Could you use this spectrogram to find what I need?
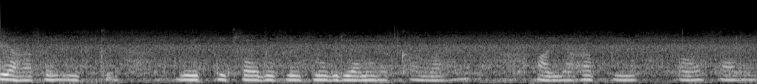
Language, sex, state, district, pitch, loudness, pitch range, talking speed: Hindi, female, Bihar, Samastipur, 205 Hz, -19 LUFS, 200-210 Hz, 150 wpm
